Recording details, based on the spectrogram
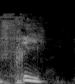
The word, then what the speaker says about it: Phree: Alors d'abord, ce stylet s'appelle Free. – D'accord. – Mais ça s'écrit PH.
